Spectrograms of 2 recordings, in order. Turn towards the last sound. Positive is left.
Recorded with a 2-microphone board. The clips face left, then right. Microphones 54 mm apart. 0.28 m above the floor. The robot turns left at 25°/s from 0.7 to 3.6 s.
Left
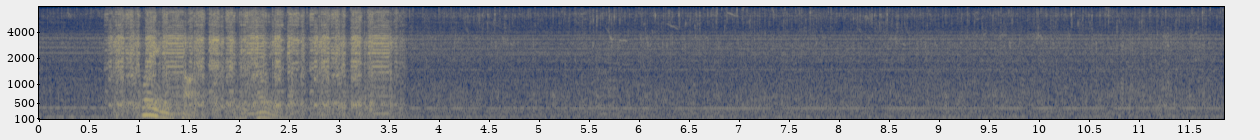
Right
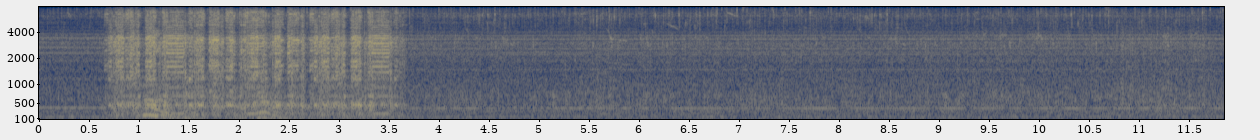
turn(degrees=-10)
